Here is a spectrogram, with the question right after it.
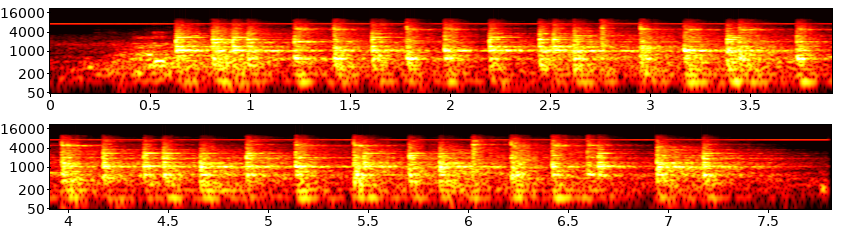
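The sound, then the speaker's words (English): A hammer bangs rapidly and repeatedly on a metal tap that will not turn off in a lodge, dozens of loud clanging strikes in a fast, slightly uneven rhythm, each with a bright metallic ring. “Give me the hammer.”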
